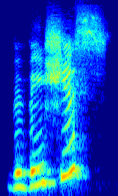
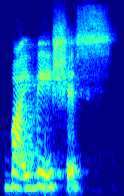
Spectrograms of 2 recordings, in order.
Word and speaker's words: vivacious: The correct pronunciation is vivacious and not vivacious.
